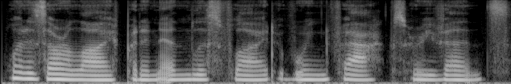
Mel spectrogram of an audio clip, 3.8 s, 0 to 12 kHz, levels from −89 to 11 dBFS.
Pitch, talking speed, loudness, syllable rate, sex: 195 Hz, 205 wpm, -17 LUFS, 4.4 syllables/s, female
